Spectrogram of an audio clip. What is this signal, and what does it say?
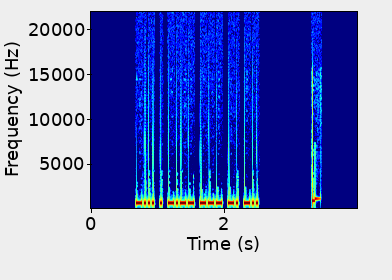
Morse code, heard as a keyed tone, about 38 wpm, 700 Hz. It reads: BEYOND
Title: Sentences from Top 1000 Words - Review Part 6 - New Word Drill - 40wpm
